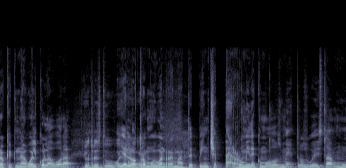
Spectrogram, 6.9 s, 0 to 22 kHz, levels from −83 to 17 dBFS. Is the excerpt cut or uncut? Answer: uncut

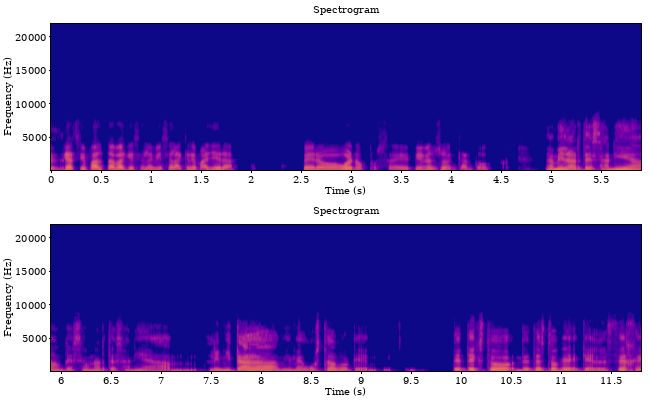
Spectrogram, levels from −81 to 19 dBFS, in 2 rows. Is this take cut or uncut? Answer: uncut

